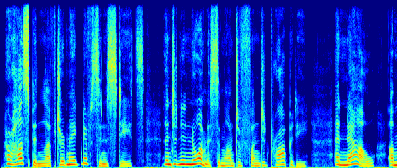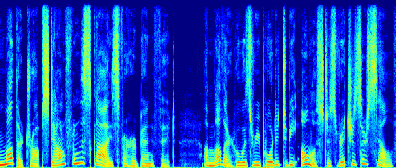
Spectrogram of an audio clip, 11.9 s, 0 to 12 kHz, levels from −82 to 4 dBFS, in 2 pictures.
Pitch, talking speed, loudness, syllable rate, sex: 220 Hz, 180 wpm, -18 LUFS, 5.5 syllables/s, female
